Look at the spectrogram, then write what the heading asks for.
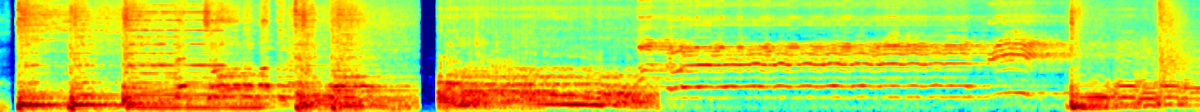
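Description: A lion roars loudly, with deep, rough, sustained bellows that break off briefly and then return in a long, wavering growl before a final burst.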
